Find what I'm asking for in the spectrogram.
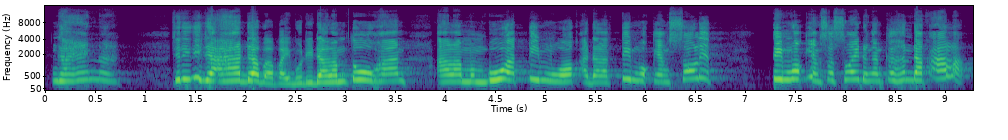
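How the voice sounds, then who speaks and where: A male preacher giving a sermon, telling a lively story and talking directly to the congregation. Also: very high-pitched, normal speed. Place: church hall. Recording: reverberant church hall.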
